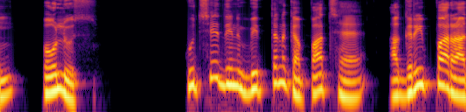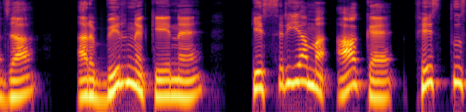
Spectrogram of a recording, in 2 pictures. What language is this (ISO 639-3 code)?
bgc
